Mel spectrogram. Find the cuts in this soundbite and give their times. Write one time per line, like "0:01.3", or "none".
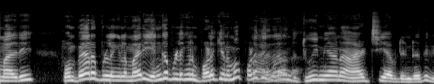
0:02.7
